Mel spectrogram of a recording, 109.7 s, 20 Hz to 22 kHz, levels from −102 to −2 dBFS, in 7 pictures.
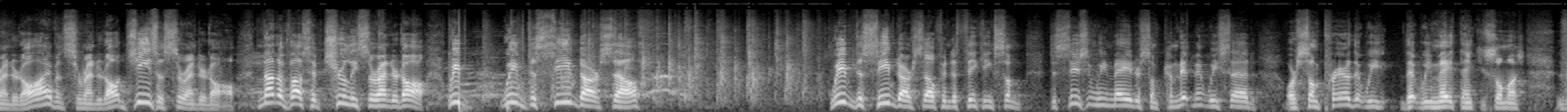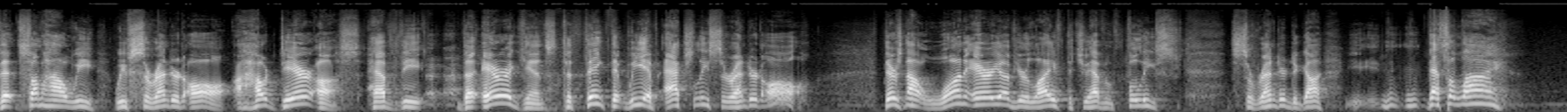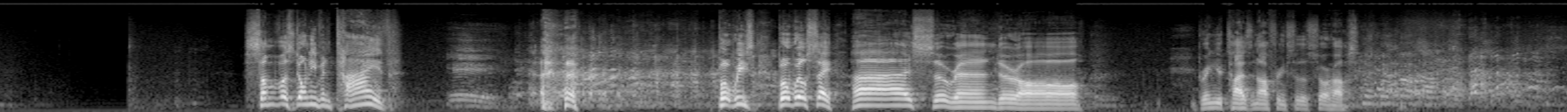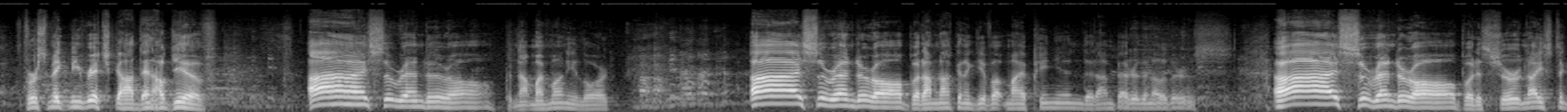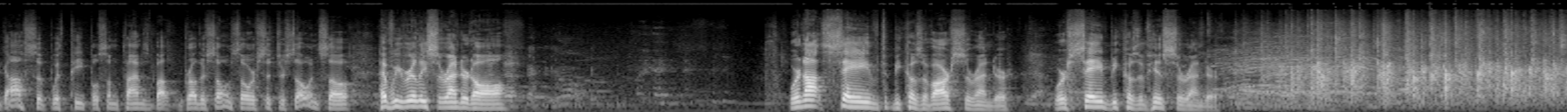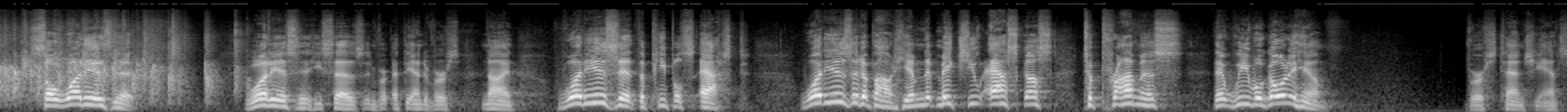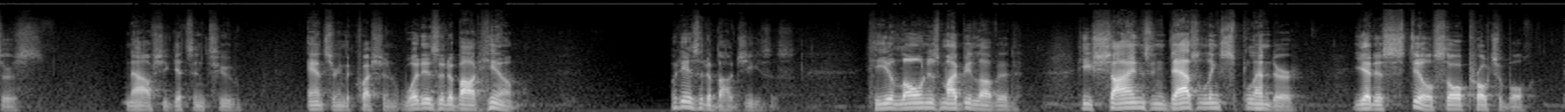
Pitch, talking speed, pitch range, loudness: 155 Hz, 140 wpm, 125-200 Hz, -21 LUFS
